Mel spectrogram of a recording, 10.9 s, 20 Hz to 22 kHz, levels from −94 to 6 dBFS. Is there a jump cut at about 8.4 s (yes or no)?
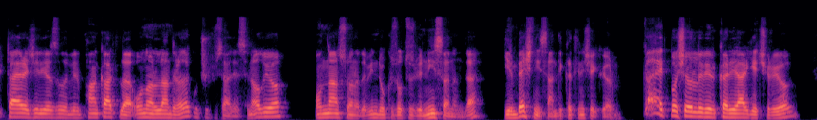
yes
